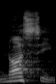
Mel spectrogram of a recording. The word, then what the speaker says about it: Nasi: So the Rebbe says, I'm sorry that I'm not addressing you with that title, but that word, Nasi or Nasi, we would say Nasi, how we would pronounce it.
